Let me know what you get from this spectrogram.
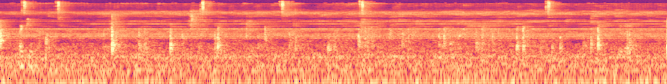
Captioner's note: footsteps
